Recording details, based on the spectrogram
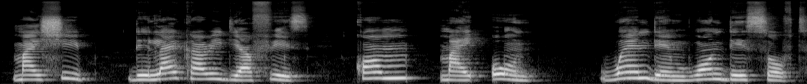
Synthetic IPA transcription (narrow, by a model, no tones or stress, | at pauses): maɪʃip̚ | delaɪkaɹidiafes | kʰɔ̃mː | aɪõn | wɛ̃ndɛ̃mwɔ̃ndesɔft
